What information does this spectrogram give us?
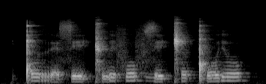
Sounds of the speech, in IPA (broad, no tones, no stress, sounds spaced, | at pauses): ǃ o r ɛ̰ s ḛ ǁ ṵ e̯ f o f z ḛ ǁ ə ǃʼ o ɾʲ o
